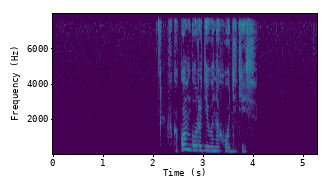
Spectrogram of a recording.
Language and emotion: Russian, neutral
